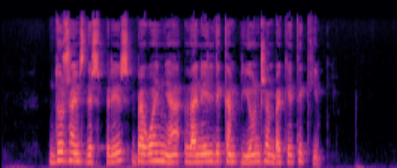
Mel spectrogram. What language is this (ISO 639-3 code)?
cat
